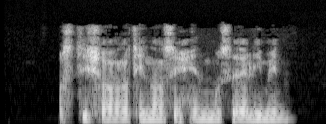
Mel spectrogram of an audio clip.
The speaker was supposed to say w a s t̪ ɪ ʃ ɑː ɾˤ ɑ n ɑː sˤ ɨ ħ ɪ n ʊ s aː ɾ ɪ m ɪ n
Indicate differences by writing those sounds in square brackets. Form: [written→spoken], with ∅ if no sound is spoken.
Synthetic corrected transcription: w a s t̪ ɪ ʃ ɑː ɾˤ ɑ n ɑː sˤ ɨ ħ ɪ [n→m] ʊ s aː [ɾ→l] ɪ m ɪ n

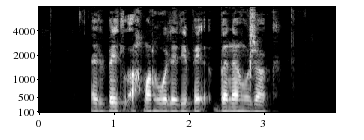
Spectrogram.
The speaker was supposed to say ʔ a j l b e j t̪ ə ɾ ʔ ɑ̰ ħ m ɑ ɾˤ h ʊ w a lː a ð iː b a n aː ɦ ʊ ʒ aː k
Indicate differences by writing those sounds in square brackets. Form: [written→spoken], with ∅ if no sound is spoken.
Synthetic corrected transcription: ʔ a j l b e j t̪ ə [ɾ→l] ʔ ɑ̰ ħ m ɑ ɾˤ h ʊ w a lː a ð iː b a n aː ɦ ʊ ʒ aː k

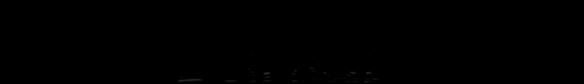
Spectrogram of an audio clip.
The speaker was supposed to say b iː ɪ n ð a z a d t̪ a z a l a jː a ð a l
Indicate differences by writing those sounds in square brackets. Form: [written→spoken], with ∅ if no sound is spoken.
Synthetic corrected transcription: b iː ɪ n [ð→ʕ] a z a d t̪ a [z→ʕ] a l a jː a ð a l

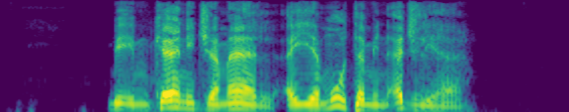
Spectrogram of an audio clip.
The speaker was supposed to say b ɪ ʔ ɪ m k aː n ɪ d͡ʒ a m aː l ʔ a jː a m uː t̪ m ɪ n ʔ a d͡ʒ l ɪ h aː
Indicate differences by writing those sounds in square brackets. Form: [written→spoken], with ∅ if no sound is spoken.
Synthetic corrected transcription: b ɪ ʔ ɪ m k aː n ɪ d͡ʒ a m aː l ʔ a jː a m uː t̪ m ɪ n ʔ a d͡ʒ l ɪ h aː

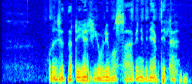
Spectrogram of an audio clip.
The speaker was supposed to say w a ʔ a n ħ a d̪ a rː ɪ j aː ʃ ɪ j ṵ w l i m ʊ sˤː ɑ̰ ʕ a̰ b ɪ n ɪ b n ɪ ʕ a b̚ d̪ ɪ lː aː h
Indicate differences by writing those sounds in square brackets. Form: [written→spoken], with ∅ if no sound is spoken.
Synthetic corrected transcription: w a ʔ a n [ħ→ʃ] a d̪ a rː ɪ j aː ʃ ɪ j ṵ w l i m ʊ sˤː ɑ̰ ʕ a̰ b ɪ n ɪ b n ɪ ʕ a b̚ d̪ ɪ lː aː h

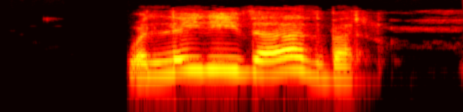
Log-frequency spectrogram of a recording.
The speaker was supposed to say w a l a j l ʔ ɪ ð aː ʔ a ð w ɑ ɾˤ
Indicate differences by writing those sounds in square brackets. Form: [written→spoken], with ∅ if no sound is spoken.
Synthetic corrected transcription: w a [l→lː] a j l ʔ ɪ ð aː ʔ a ð [w→b] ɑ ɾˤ

